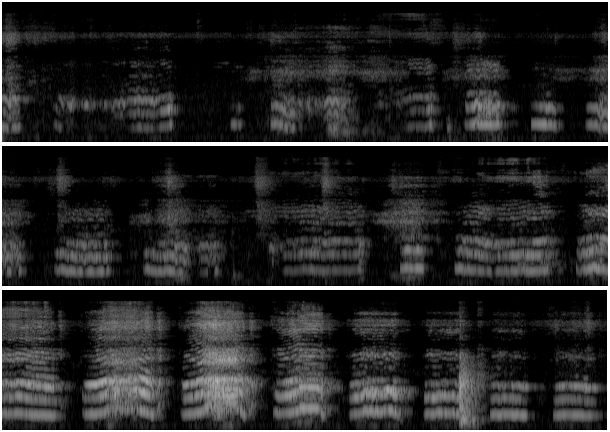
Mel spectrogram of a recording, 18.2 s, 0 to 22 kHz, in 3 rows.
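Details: Repeated short rhythmic cries, about 70 a minute, clear and strong in a small room, from a newborn delivered by C-section, being dressed for discharge and reported much better than the day before; normal vigorous newborn cry.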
